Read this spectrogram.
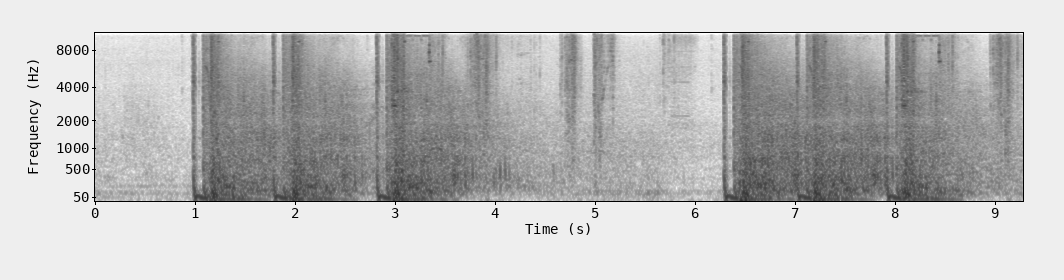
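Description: A rifle fires loud shots that boom and echo.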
